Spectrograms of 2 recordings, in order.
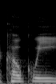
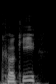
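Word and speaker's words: Coqui: voice cloning that's also what that Ki or kwii uses or cookie o somebody say it's pronounced cookie man all of my potential pronunciations must have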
